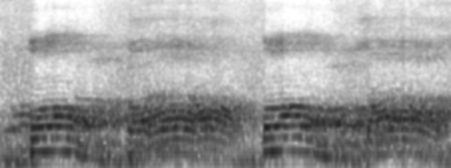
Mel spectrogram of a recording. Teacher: Ujung lidah bertemu dengan gusi atas. To. Rahang tetap terbuka.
